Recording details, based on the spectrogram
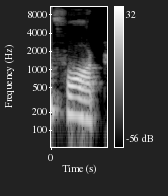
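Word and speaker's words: fought: एचटी आ गया तो इसमें से हमने जी एच को नहीं पढ़ना है एफ ओ यू का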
